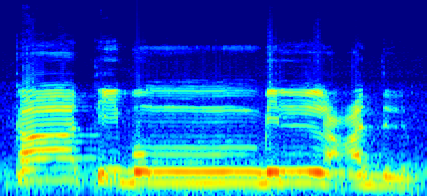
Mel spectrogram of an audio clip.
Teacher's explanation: تنوین کے بعد اگر با آ جائے تو یہاں پر تنوین کو میم کے ساتھ ملا کر پڑھتے ہیں۔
